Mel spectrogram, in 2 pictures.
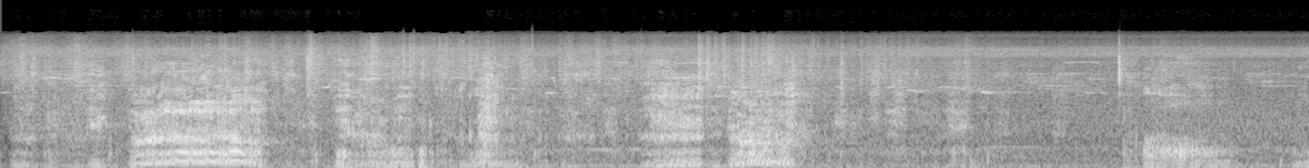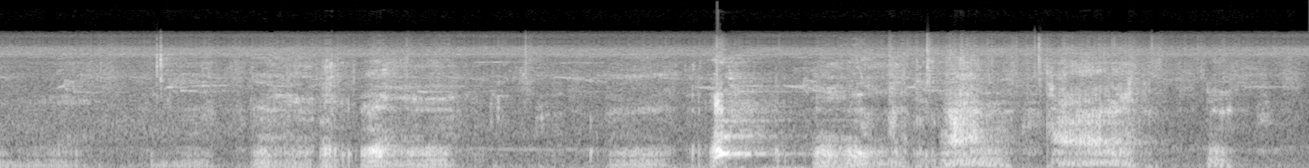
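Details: Three dogs, two rescued adults and a young puppy, romping together: bursts of rough, noisy play growls and short barks recur every few seconds between quieter pauses.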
